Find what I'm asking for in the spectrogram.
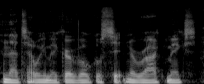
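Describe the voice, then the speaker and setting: A man with a slightly low voice narrates a software tutorial. He explains settings step by step as an instructor. The recording is close and dry, with little room sound. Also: completely flat delivery, fast, vocal fry, no echo. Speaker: audio plug-in tutorial presenter.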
